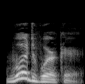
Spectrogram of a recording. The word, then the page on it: woodworker: British English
